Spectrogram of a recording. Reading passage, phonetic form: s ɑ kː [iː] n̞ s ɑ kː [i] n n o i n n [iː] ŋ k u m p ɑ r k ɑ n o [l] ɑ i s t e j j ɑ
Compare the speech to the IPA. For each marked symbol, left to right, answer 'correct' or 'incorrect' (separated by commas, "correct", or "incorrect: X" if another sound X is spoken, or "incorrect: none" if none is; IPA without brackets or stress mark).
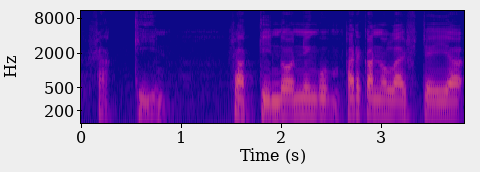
correct, incorrect: iː, correct, correct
